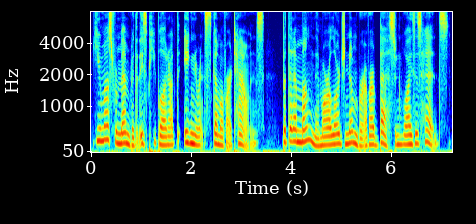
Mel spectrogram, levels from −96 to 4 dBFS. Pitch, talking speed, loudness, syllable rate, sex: 205 Hz, 230 wpm, -17 LUFS, 6.1 syllables/s, female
